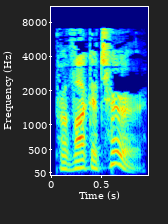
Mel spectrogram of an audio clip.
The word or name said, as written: provocateur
